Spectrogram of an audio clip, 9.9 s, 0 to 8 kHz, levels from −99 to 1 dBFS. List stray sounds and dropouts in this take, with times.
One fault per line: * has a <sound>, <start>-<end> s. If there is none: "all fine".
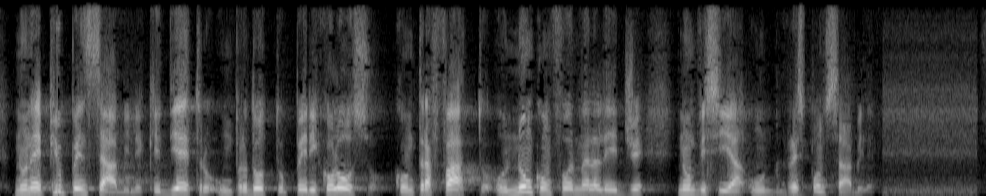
all fine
